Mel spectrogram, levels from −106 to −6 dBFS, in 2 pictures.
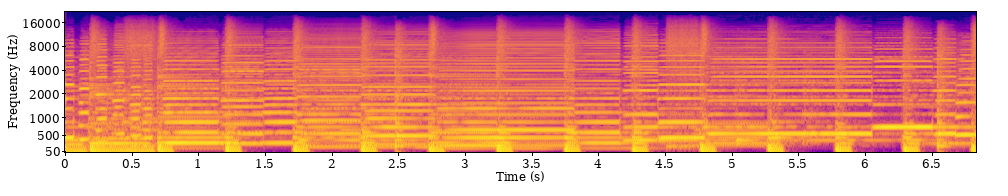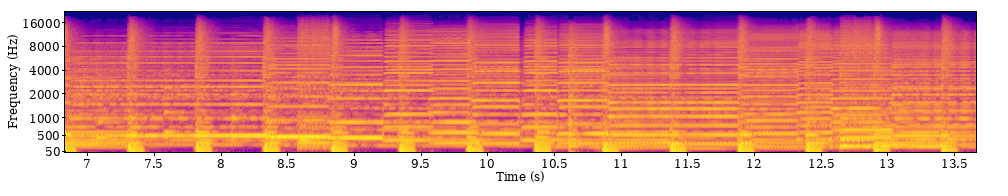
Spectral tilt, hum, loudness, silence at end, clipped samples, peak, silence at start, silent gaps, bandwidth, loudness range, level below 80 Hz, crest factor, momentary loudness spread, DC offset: -4.5 dB/octave; none; -13 LUFS; 0 s; under 0.1%; 0 dBFS; 0 s; none; 17.5 kHz; 1 LU; -22 dBFS; 12 dB; 3 LU; under 0.1%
